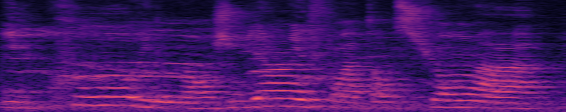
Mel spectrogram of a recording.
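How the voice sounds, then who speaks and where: A woman, a maths teacher chatting in an interview and pausing often on "euh". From Martinique. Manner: chatty storyteller, many "euh" pauses. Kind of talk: casual interview answers. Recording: roomy, distant mic, rumbling noise.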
